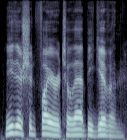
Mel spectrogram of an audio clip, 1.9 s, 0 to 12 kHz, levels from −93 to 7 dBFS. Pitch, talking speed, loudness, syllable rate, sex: 130 Hz, 220 wpm, -15 LUFS, 5.2 syllables/s, male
